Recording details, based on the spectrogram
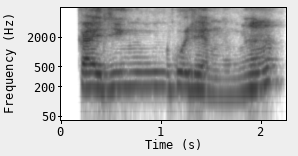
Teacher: കുരങ്ങ് എന്നുള്ളതിൻ്റെ ആദ്യം ഇരിക്കുന്ന കായ ആയതുകൊണ്ട് കായയുടെ അനുനാസികം എന്ന് പറയും. ങാ വരും.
